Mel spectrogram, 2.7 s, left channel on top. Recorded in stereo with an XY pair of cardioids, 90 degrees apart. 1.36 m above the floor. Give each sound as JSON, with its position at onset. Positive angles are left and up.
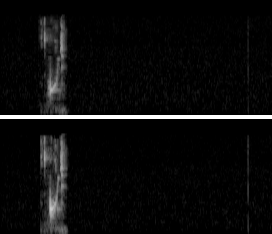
{"t": 0.4, "sound": "dripping", "azimuth_deg": -60}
